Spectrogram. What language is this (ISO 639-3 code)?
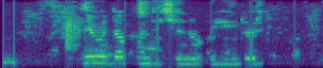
kin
